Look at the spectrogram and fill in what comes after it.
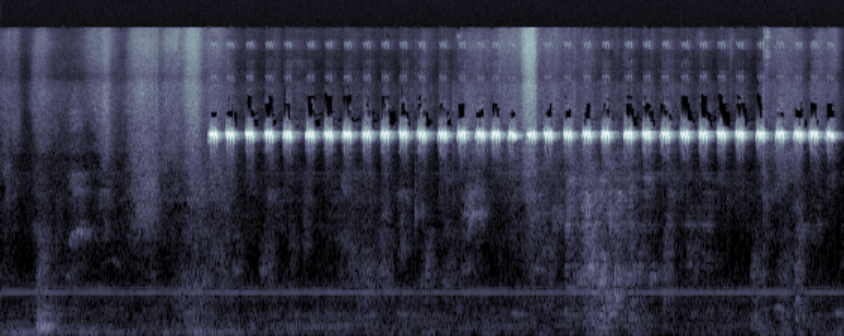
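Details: Cricket chirping, offered as a sound to drive rats away: after about three seconds of faint rustling, a steady high, pure chirp pulses roughly four times a second, with a faint constant hum beneath.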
